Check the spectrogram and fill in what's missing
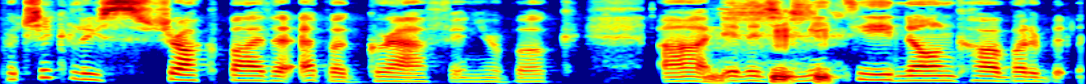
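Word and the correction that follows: Illegitimi non carborundum: Okay, I'm going to say it correctly, okay? Say it for me. – Illegitimi non corroborandum.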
